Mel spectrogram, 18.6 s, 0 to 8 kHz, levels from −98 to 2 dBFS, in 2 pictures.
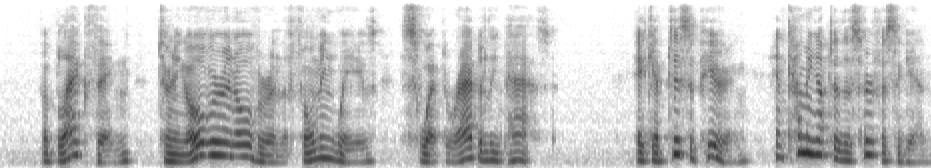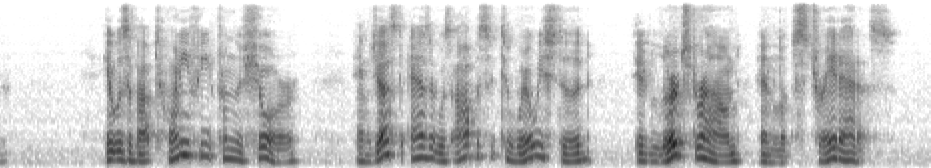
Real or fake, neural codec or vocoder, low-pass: fake; codec, 16 kHz, 16 kbps, FunCodec, trained on Chinese and English, 50 frames a second; 7.2 kHz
